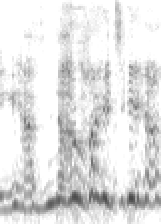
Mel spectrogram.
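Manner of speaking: high, squealing laugh on the last word; breaking into laughter. Real, not acted. Telling colleagues how much she cried, laughing. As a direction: let it rise and dissolve into helpless laughter. Laughing over own crying story.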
